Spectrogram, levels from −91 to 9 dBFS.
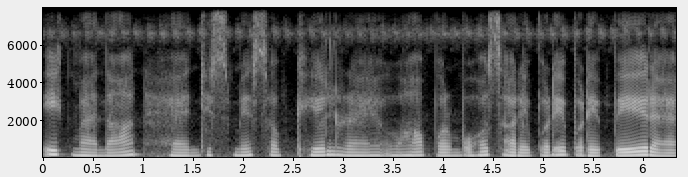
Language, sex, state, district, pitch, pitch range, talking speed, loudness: Hindi, female, Bihar, Vaishali, 170 Hz, 160-185 Hz, 125 wpm, -17 LUFS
